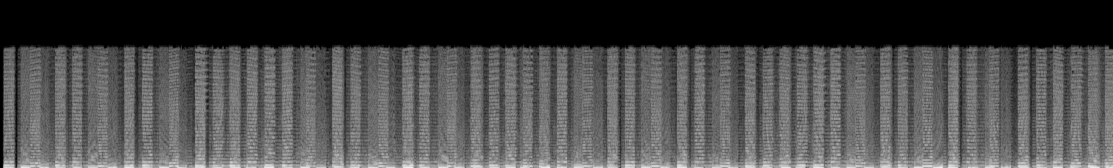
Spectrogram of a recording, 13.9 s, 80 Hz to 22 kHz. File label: Seq Saws; Roland SRX-05 Supreme Dance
